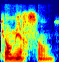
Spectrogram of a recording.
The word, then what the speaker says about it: commerçant: Mon oncle est commerçant. Voilà, très bien, Simon. Mon oncle est commerçant. Donc, n'oubliez pas que c'est un C cédille, donc je vais prononcer S, non?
